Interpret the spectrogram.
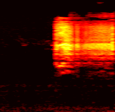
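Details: Grey partridge calling in the wild in Greece: a single harsh, grating rasp lasting about half a second, starting loud and trailing into a slightly weaker scratchy section.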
